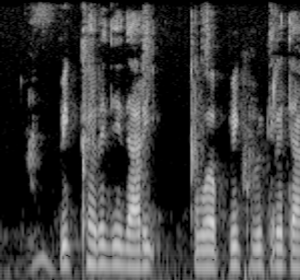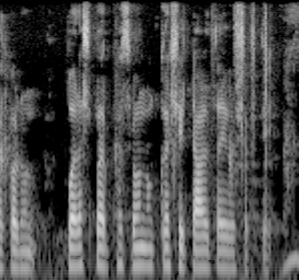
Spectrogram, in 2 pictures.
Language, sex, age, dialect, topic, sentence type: Marathi, male, 18-24, Northern Konkan, agriculture, question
